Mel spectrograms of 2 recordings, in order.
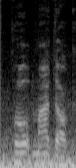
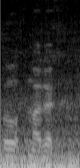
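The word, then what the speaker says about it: Porthmadog: So the Americans who eaten it will think would read it as Port Madok but we pronounce it Port Maddock part of the railway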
